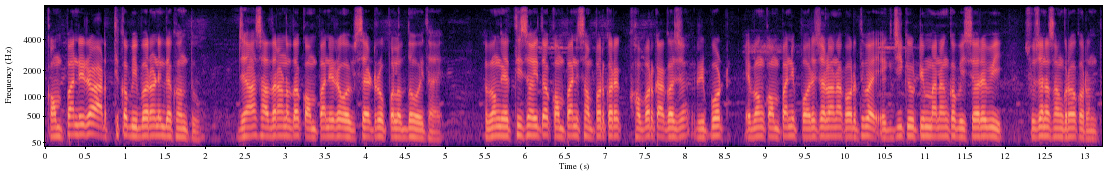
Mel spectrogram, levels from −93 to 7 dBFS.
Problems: constant background noise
